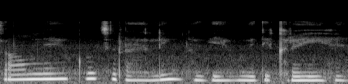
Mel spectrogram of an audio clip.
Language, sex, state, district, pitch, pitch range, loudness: Hindi, female, Chhattisgarh, Raipur, 200 Hz, 190-240 Hz, -12 LUFS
